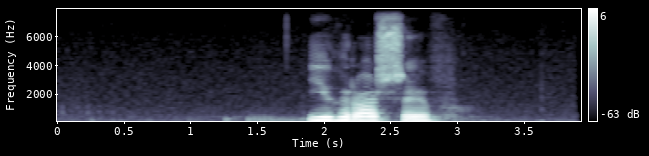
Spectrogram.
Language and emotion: Russian, neutral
